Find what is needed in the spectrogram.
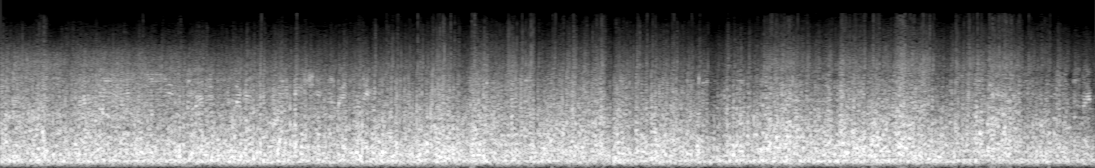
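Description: Strong gusty wind buffeting the microphone: a loud, steady rushing that flutters constantly.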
